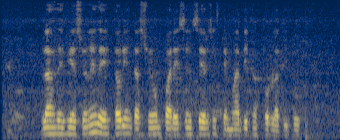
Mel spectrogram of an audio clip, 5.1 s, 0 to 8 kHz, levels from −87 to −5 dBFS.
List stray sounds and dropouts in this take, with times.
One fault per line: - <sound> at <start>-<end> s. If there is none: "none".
none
